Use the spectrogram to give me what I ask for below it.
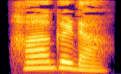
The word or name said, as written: ಹಾಗಡ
